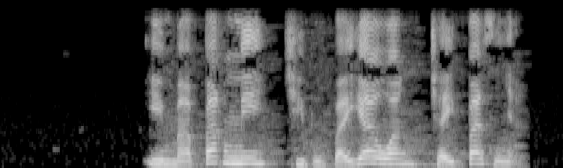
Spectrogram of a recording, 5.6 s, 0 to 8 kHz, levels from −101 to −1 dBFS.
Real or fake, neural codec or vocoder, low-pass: real; none; 7.2 kHz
